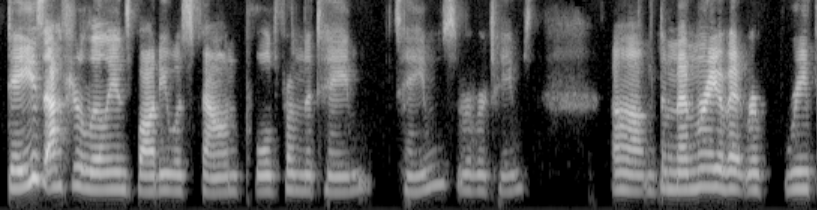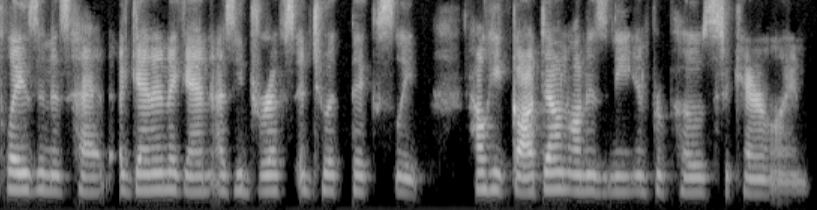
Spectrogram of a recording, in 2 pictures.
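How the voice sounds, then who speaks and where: A woman's voice: mid-range voice, fairly even intonation, moderate pace, fairly bright tone. A woman co-hosting a casual book podcast, talking bluntly with lots of slang and emphatic asides.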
